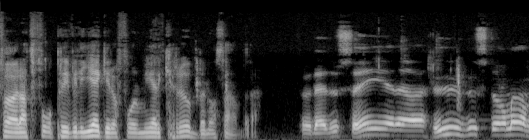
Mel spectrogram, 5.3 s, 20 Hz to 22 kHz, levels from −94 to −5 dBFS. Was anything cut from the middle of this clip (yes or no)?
no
